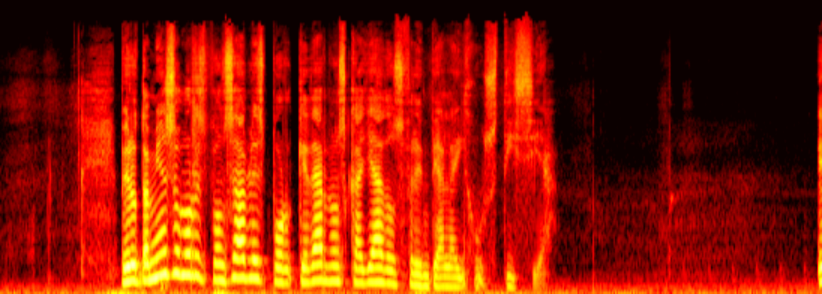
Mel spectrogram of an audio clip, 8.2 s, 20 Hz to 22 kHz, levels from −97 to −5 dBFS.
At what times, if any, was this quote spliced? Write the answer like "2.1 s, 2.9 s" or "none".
none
